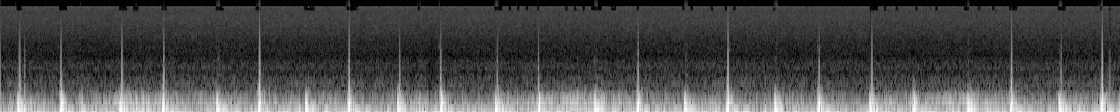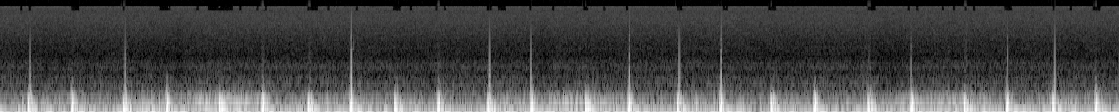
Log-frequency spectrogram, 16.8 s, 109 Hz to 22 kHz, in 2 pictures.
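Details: Steady, regular low thumps, roughly 80 to 90 a minute, over a faint hum, in an ASMR heartbeat recording meant to be soothing; normal heartbeat.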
